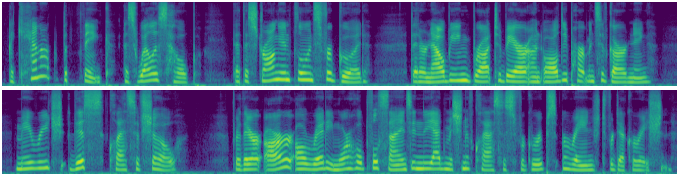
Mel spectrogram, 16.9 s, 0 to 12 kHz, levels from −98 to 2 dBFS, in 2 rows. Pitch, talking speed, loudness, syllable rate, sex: 215 Hz, 175 wpm, -18 LUFS, 5.0 syllables/s, female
